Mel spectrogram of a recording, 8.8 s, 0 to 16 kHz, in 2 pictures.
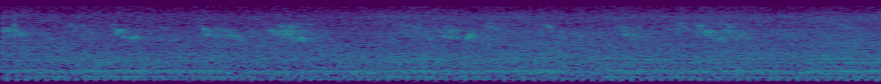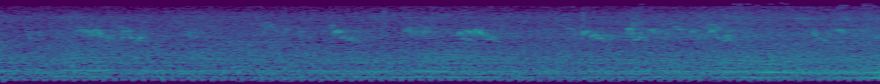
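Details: Honey bees at an apiary near Treviso, Italy, on a May morning at 9:30 in swarming season, 22 May 2010: dense continuous droning hum with many overlapping buzzing tones and scattered faint high chirps of birds.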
